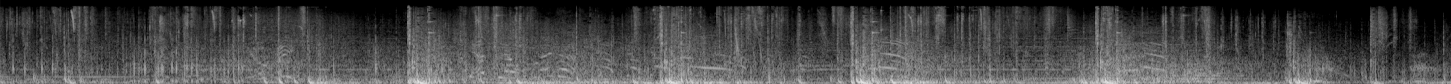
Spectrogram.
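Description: Distant gunfire and explosions rumble steadily.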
